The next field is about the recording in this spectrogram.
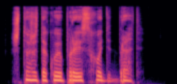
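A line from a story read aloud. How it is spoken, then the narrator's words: Sighed. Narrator (Russian): вздохнула я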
